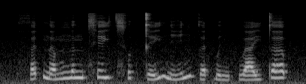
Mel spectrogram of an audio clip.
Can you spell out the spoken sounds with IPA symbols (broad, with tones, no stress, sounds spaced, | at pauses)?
h ɐ˨˥ t̚ n̪ ɐ˨˧ m ŋ ɐ˧ ŋ t͡sʰ e˧ j t͡sʰ ʊ˧ k̚ t̪ e˨˥ j n̪ iː˨˥ n k ɐ˨˥ t̚ w ɪ˨ ŋ kʷ aː˨˧ j t̪ ɐ˥ p̚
